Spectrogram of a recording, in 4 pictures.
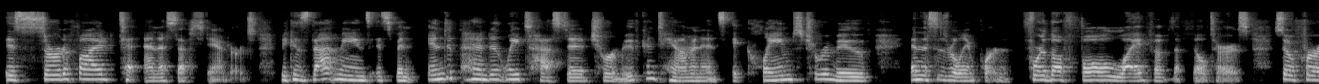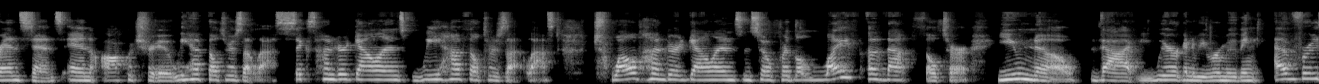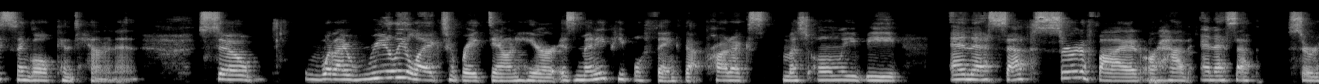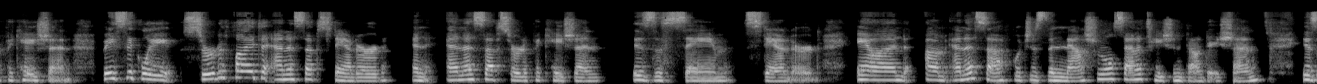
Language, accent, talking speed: English, American, 130 wpm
